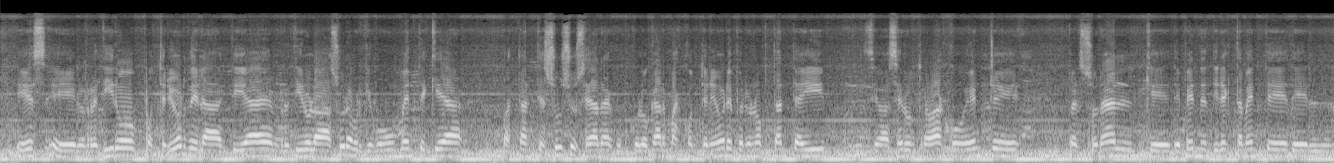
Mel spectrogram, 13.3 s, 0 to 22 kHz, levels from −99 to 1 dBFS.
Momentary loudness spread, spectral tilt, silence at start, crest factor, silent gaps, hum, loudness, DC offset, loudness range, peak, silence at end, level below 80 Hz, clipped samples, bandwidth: 2 LU; -6 dB/octave; 0 s; 10 dB; none; none; -14 LUFS; 0.1%; 1 LU; -4 dBFS; 0 s; -34 dBFS; under 0.1%; 15.5 kHz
